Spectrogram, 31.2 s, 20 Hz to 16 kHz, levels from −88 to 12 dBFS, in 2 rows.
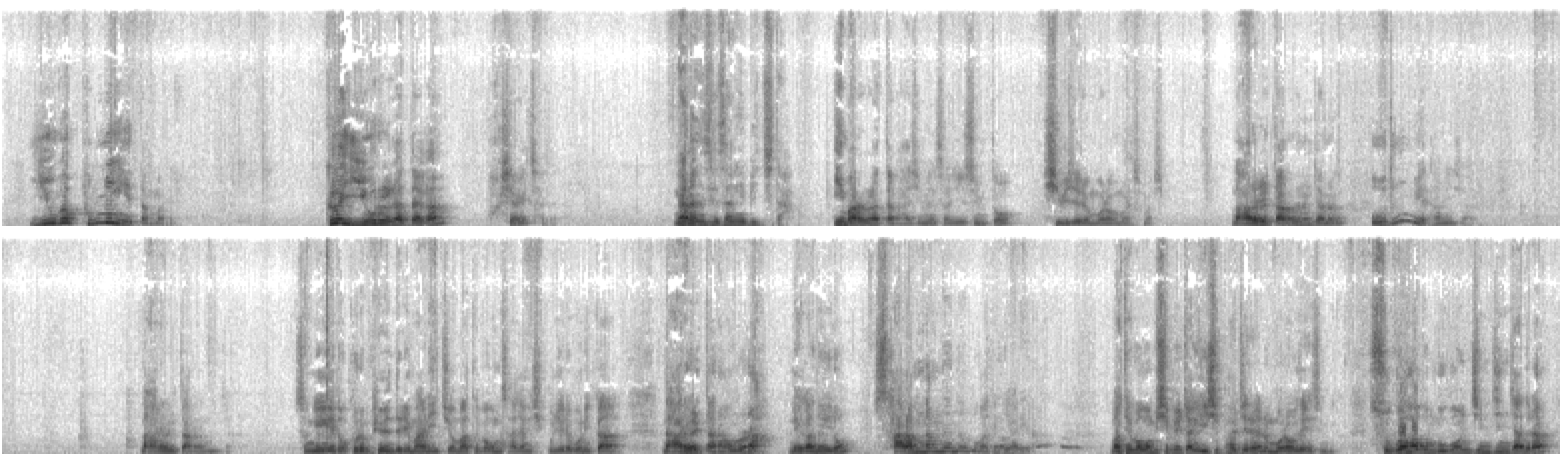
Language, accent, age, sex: Korean, native, 30-49, male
